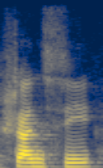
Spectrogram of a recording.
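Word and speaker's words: 山西: One is Shǎn xī and other is Shān xī, If you pronounce them in an incorrect tone, then you might reach at a wrong destination.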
